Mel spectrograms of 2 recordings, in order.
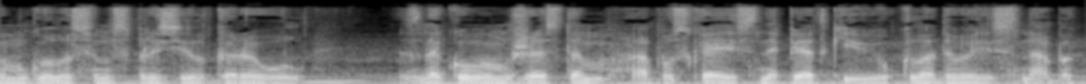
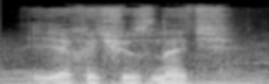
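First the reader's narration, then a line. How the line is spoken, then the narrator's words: Tense voice. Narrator (Russian): сказал я напряженным голосом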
